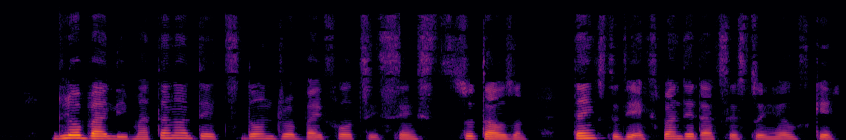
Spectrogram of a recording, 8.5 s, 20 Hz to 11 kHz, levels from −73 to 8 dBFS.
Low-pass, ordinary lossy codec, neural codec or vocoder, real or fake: 9.9 kHz; AAC, 32 kbps; none; real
